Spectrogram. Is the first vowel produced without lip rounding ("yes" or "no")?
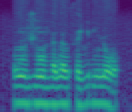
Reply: no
